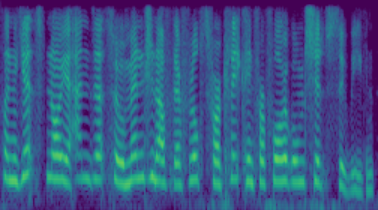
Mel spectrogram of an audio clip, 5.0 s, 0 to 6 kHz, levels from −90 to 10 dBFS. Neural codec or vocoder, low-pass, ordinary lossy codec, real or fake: codec, 16 kHz in and 24 kHz out, 0.4 kbps, LongCat-Audio-Codec, four codebook decoder; 5.4 kHz; none; fake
